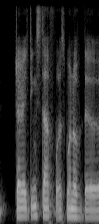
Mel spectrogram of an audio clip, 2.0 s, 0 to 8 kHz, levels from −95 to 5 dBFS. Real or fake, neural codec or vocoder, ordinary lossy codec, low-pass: fake; codec, 16 kHz in and 24 kHz out, 0.9 kbps, LongCat-Audio-Codec, four codebook decoder; Opus, 64 kbps; 7.2 kHz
